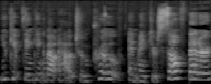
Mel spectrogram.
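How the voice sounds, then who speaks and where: Squeaky and bright, sharp in tone, a woman talks in a raised, projected voice at a fairly quick pace. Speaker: mother and entrepreneur vlogger. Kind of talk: motivational Facebook live talk. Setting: home office, live stream.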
